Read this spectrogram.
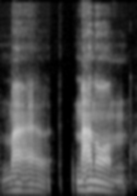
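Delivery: slow name in a French accent. Shown as a demonstration. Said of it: "in a French accent".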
